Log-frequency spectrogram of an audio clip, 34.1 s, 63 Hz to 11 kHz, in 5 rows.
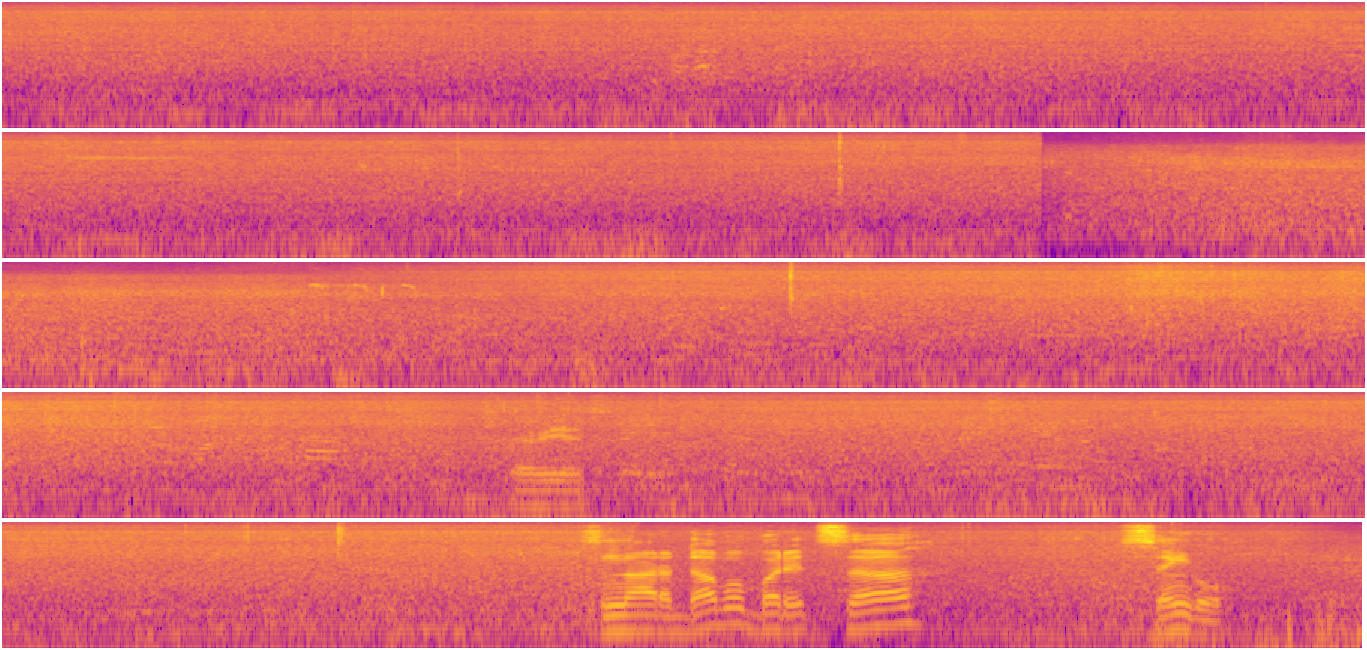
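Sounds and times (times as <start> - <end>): ocean surf washing: 0.0 - 34.0
wind rumbling on microphone: 0.0 - 34.0.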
